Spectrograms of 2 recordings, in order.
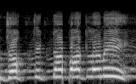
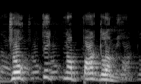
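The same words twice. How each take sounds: First: Raised, high-pitched rallying question; preacher demanding a louder answer. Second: Said in the usual way. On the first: Shown as a demonstration. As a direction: throw it out loud to rouse the crowd. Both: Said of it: "আরো জোরে বলেন".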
